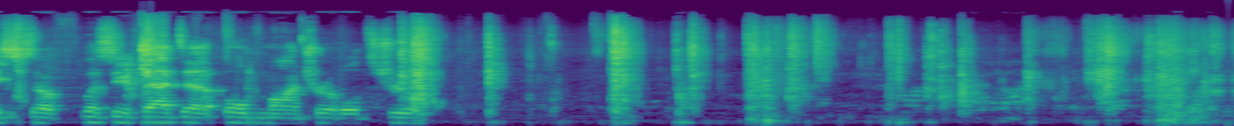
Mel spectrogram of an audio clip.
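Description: A cardboard box taps and scrapes as it is handled.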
